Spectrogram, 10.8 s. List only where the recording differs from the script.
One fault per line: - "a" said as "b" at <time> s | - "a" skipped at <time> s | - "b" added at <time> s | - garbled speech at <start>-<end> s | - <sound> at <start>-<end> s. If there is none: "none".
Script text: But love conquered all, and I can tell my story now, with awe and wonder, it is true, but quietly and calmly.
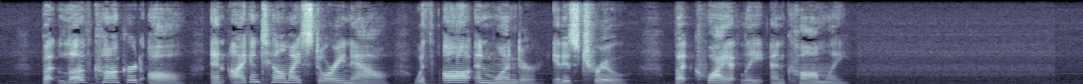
none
